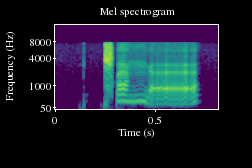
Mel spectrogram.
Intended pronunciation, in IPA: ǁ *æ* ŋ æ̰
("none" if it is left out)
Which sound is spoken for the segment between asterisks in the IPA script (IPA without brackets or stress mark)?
æ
